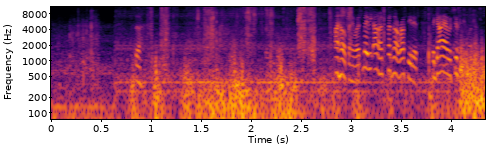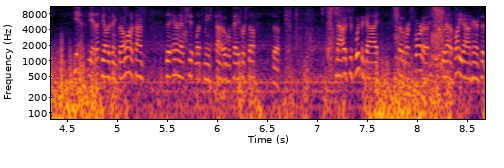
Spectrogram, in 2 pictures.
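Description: People talking, with a continuous hiss and a faint steady hum behind the voices.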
